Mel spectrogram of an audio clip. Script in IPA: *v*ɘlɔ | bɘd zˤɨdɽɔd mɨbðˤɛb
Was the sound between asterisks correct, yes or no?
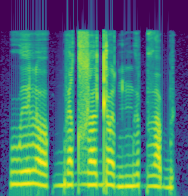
no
